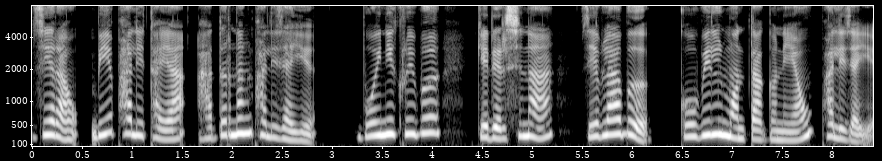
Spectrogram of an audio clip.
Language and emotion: Bodo, neutral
